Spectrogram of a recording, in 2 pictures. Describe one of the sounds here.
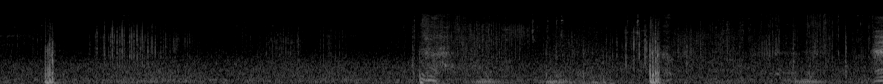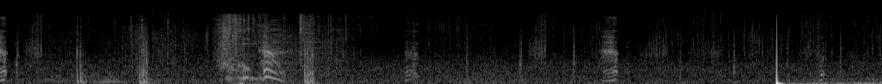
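Hands grab a rope and scrape on rock in short, scattered scuffs.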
